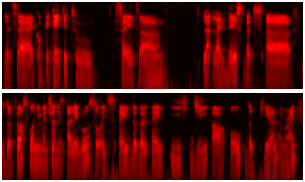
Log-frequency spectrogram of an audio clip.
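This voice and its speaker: French-accented male host, higher pitch, courteous, double-checks facts, call audio. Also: a little slow. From France. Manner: polite, checks details by asking back. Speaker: interviewer. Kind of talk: casual online interview. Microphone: video call.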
